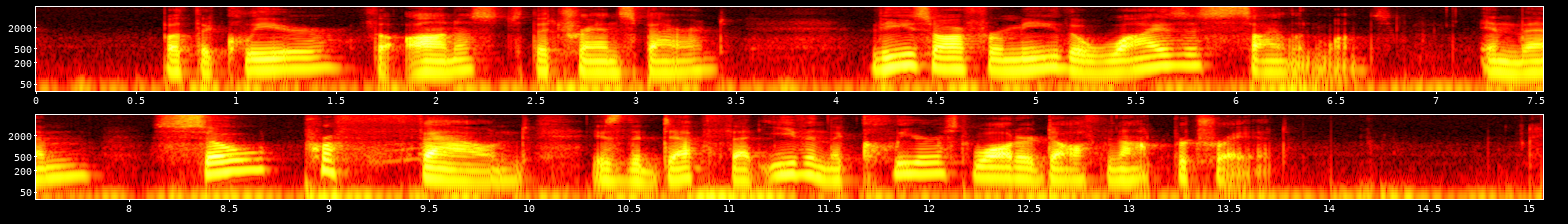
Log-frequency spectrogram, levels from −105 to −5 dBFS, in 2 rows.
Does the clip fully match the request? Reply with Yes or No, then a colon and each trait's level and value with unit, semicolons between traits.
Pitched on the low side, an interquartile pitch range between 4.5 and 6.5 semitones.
Yes: low, 125 Hz; average, 5.0 semitones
